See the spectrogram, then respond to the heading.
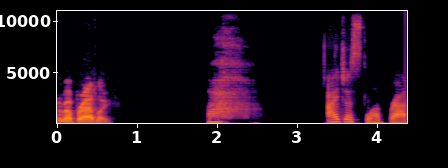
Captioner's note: sighs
